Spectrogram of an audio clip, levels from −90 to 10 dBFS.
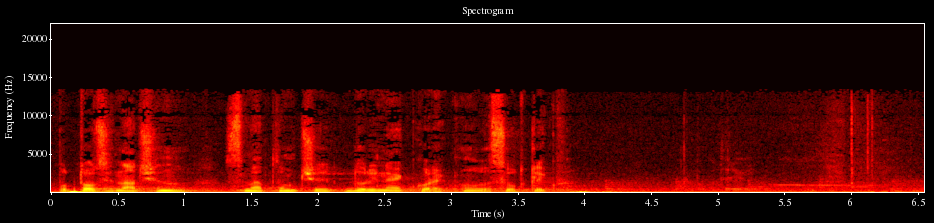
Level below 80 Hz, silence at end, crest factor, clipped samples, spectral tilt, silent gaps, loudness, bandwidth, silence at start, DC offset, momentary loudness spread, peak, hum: -30 dBFS; 0 s; 20 dB; under 0.1%; -6 dB/octave; none; -26 LUFS; 13.5 kHz; 0 s; under 0.1%; 21 LU; -6 dBFS; none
